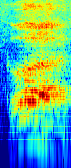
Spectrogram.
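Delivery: loud, stretched-out praise word; big approving praise; hearty praise. Real, not acted. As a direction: reward the dog with your voice. Praising the dog.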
